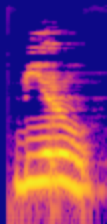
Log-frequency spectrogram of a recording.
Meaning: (adjective) blue (blue-colored); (noun) 1. blue (colour) 2. folds on the edges of clothes, cloth, and so on as decoration 3. red mouth from eating areca nut
- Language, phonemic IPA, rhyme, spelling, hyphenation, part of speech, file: Indonesian, /ˈbi.ru/, -ru, biru, bi‧ru, adjective / noun, Id-biru.oga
